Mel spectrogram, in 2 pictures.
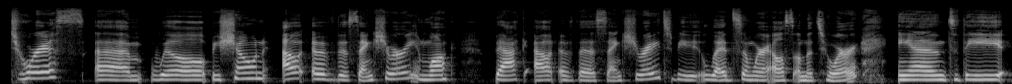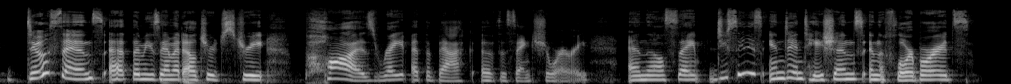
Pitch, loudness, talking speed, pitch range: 215 Hz, -22 LUFS, 155 wpm, 200-240 Hz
